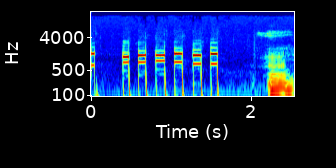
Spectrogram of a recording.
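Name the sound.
telephone keypad dialing tones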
